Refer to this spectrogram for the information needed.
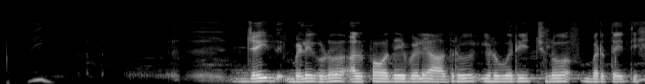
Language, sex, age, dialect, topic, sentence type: Kannada, male, 18-24, Dharwad Kannada, agriculture, statement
